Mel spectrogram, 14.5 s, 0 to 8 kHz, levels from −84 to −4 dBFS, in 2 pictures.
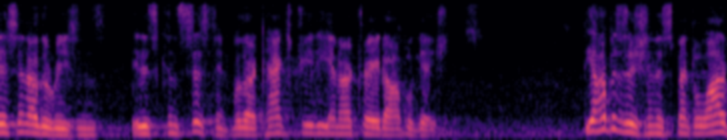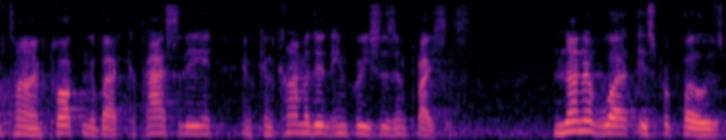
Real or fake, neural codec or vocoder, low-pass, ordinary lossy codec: fake; codec, 16 kHz, 16 kbps, FreqCodec, smaller model; 7.2 kHz; Opus, 32 kbps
